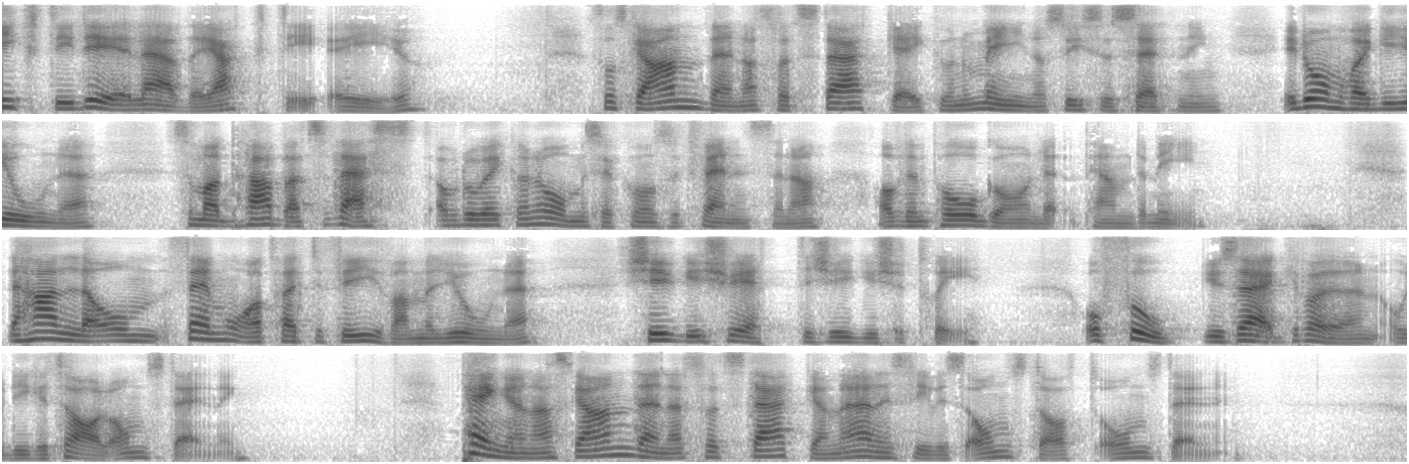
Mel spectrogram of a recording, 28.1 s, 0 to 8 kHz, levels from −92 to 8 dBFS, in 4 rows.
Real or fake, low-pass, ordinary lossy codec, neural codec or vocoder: fake; 7.2 kHz; AAC, 32 kbps; codec, 16 kHz, 0.3 kbps, FocalCodec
